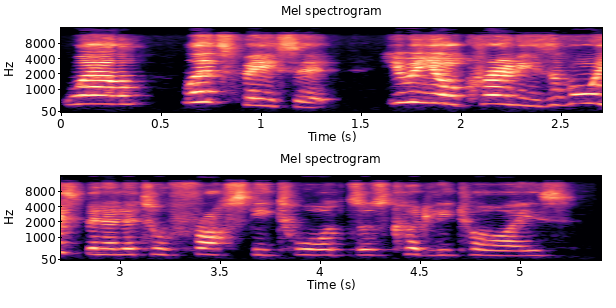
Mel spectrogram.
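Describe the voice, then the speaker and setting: A woman's voice: high voice, normal speed, pushed and bright. A woman playing an outspoken, challenging cuddly toy in a scripted puppet comedy.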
